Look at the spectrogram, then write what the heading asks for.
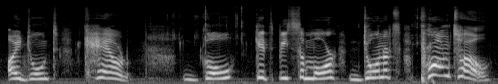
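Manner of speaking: loud, pushy command; spoiled engine snapping orders; bossy demand. Acted. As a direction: order them off rudely. Duncan orders more donuts.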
